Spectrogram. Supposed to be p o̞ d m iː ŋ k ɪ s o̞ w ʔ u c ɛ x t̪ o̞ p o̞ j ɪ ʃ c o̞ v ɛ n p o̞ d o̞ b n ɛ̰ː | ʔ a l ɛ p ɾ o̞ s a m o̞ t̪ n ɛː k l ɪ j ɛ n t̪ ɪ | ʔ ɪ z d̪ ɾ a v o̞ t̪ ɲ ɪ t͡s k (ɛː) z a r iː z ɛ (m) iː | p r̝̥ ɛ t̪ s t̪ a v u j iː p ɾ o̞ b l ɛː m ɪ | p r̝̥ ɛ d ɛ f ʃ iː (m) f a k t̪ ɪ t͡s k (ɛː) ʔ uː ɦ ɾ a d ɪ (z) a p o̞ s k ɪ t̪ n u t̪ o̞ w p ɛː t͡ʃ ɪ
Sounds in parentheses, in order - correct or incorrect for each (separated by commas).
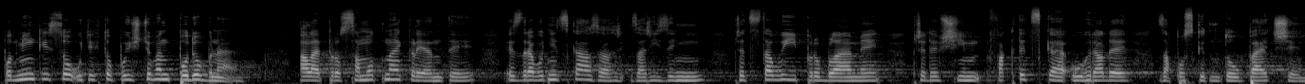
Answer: incorrect, incorrect, correct, correct, correct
